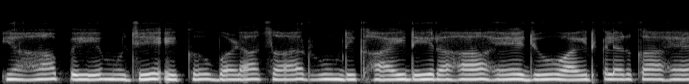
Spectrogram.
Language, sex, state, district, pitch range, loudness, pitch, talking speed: Hindi, female, Himachal Pradesh, Shimla, 220-235 Hz, -13 LUFS, 225 Hz, 130 wpm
